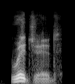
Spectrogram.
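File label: "rigid", British English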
